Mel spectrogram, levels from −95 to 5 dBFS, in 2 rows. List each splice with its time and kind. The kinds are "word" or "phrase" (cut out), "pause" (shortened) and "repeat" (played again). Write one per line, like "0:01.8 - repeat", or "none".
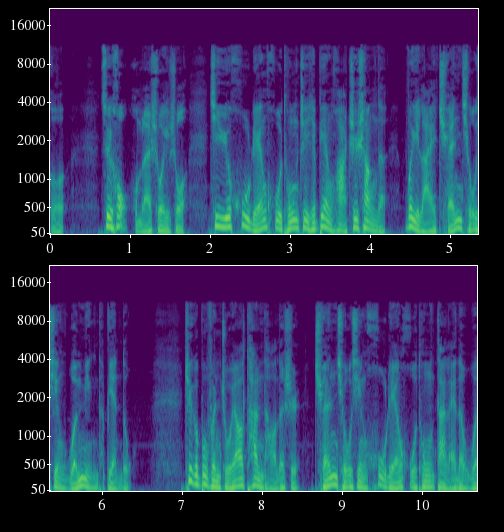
none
